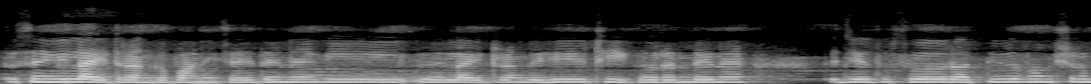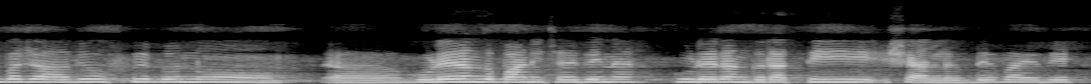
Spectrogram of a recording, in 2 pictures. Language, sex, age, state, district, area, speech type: Dogri, female, 30-45, Jammu and Kashmir, Samba, rural, spontaneous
